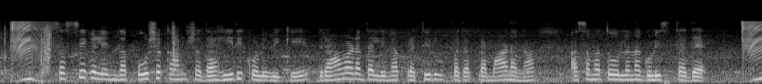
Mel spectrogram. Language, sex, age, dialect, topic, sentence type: Kannada, female, 18-24, Mysore Kannada, agriculture, statement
